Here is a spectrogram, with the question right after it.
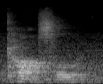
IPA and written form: ˈkɑːsl (castle)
